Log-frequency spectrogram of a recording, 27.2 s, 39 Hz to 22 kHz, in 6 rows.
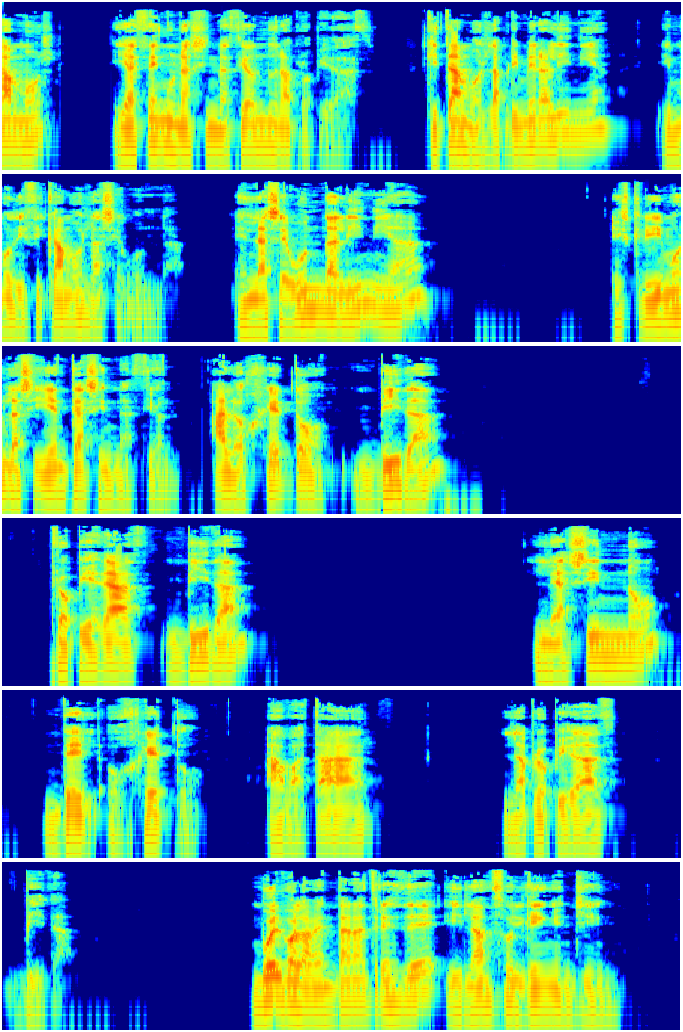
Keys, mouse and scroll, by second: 24.2 click, 24.2 shift+v, 24.2 i, 24.2 d, 24.2 a.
